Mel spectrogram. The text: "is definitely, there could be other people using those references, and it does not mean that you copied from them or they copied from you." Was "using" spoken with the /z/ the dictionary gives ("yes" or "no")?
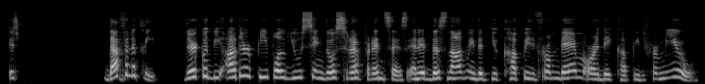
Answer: no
